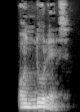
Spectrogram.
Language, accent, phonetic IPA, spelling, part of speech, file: Catalan, Valencia, [onˈdu.ɾes], Hondures, proper noun, LL-Q7026 (cat)-Hondures.wav
- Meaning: Honduras (a country in Central America)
